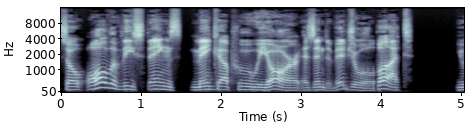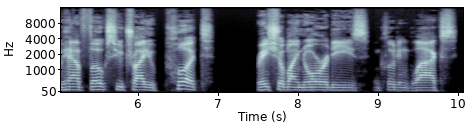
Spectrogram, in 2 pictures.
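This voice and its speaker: A middle-aged man, a law professor, explaining ideas in a measured, lecturing way during a conversation. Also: medium pitch, no room sound, clean studio sound.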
